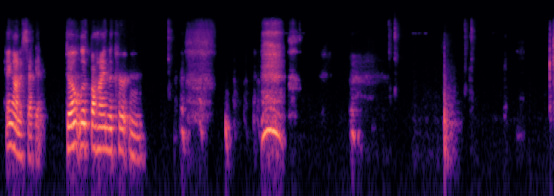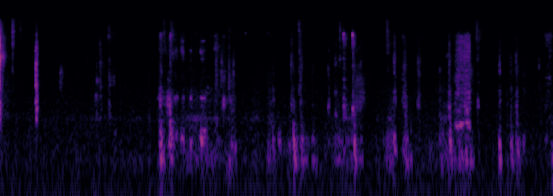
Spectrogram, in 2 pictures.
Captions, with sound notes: Hang on a second. Don't look behind the curtain. (chuckles) (keyboard keys clicking)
